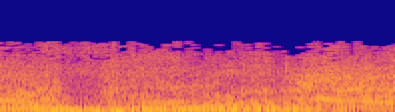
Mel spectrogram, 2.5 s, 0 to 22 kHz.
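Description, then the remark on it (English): A supercharged V8 engine in a Dodge sedan roars loudly, a deep, sustained growl that holds steady for a couple of seconds with no pauses and no voices. “If you think putting a supercharged V8 in a sedan is crazy or just plain wrong, well, we've got news for you.”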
